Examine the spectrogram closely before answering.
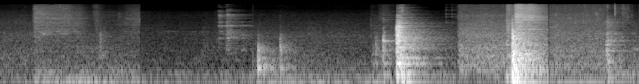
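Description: Kitchen dishes and utensils clinking and clattering: a short hiss at the start, then a few separate sharp knocks, the loudest about five seconds in.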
